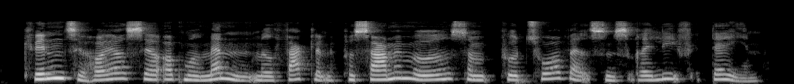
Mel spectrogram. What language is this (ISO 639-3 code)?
dan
